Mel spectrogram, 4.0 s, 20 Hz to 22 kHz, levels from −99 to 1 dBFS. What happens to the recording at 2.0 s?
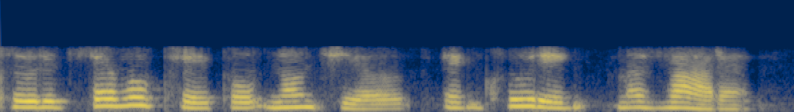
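From 2.00 to 2.11 s the speech breaks up through VoIP packet loss concealed by the speech codec. About 80 ms of audio goes missing across a 100 ms stretch, the longest unbroken gap about 40 ms, which fits eight lost 10 ms frames. The decoder fills each hole by extending its last pitch and vocal tract filter at falling gain. The speech therefore smears into a fading buzzy tone or coloured noise, not dropping to silence or clicking as a plain dropout or splice would. Because each frame builds on the one before, the sound stays thin and distorted for a short while after real packets resume, not snapping straight back.

The moment also sits inside the G.729 codec damage heard across the whole clip, which points to an 8 kbit/s G.729A stream. Speech is rebuilt from a filter, a pitch predictor and a few pulses per 5 ms subframe, with nothing above 4 kHz. The result is a plainly audible rough, synthetic edge. 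Unlike the concealment, this colouring is steady and continuous rather than a brief fading buzz.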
